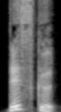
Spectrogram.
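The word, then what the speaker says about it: デスク: For example, bus becomes basu, desk becomes desku. The added vowel makes the word pronounceable in Japanese.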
